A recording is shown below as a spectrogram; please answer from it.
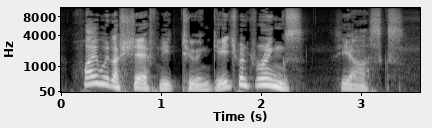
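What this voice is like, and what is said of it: Put-on Irish accent. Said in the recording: “That was my Irish impression.”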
